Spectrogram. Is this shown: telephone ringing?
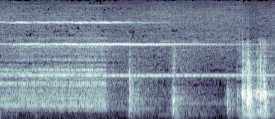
yes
